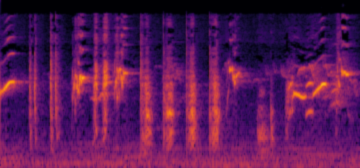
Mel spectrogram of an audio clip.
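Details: A male Javan myna uses this call to bait other mynas and starlings into responding. It opens with a thin whistle, then gives a string of short harsh chips about every quarter second, and ends in twisting whistled notes.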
